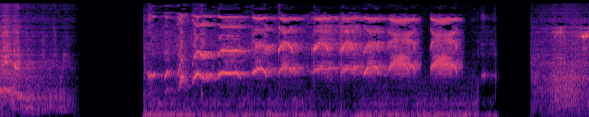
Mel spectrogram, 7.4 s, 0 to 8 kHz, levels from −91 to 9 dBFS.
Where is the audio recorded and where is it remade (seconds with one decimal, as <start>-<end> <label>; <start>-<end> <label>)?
0.0-1.9 remade; 1.9-3.8 recorded; 3.8-4.5 remade; 4.5-5.9 recorded; 5.9-7.4 remade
